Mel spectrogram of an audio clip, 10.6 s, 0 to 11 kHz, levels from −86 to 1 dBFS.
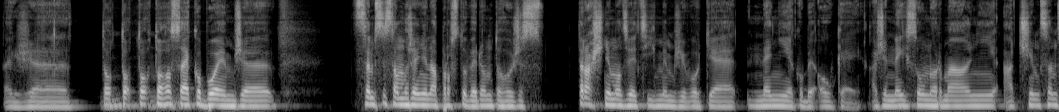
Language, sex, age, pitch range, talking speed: Czech, male, 20-39, 115-135 Hz, 180 wpm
